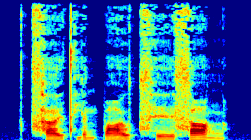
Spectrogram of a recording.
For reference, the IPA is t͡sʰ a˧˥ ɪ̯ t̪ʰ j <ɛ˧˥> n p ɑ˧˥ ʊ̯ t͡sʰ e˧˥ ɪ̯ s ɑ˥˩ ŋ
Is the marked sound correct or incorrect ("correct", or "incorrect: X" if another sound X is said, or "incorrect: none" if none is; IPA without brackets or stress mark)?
incorrect: ɛ˧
